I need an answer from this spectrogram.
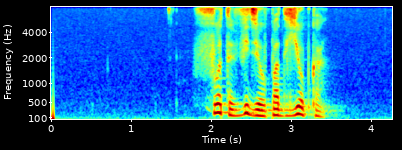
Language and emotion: Russian, angry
